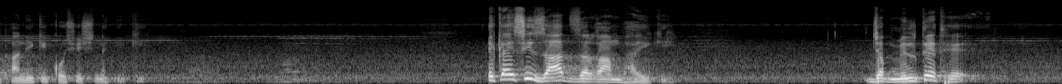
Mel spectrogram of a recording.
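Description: A man speaks with animation into a close microphone, with pauses between phrases.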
